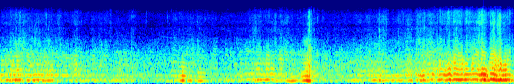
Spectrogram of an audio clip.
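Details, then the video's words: Low, even drone of a honey bee colony inside the hive, dipping quieter for a moment, then swelling into a louder, brighter buzz at the close, with one crisp click in the middle. "bees therapy hive natural buzzing sound"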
